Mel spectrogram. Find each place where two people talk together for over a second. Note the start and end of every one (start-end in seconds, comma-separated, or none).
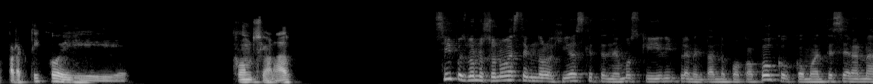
none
